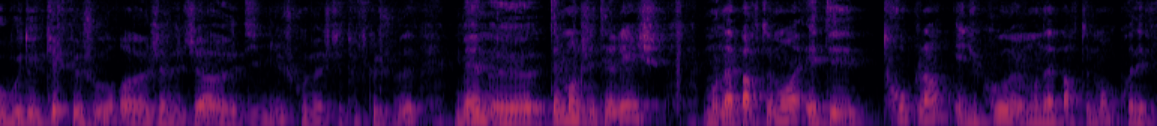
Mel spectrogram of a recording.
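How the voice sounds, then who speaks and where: A fairly high-pitched, somewhat breathy male voice, dark and mellow in tone, with lively intonation at a fairly quick pace. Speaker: podcast co-host. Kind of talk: casual chat.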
